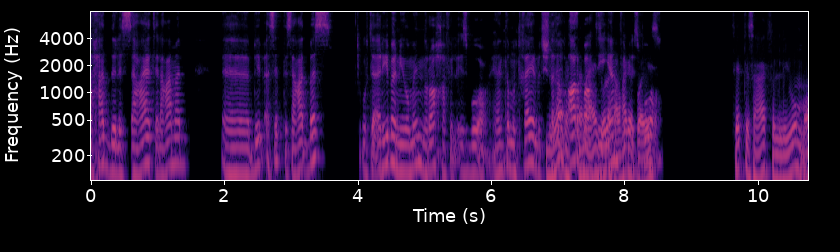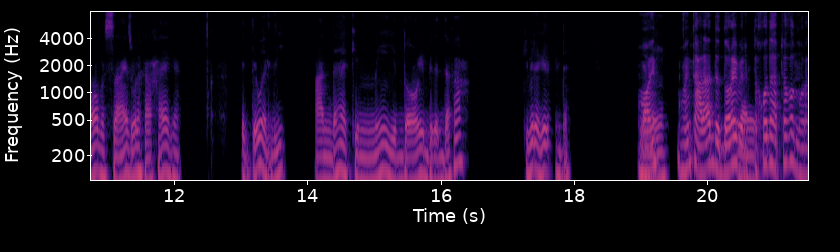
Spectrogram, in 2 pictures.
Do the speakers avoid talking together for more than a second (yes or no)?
no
